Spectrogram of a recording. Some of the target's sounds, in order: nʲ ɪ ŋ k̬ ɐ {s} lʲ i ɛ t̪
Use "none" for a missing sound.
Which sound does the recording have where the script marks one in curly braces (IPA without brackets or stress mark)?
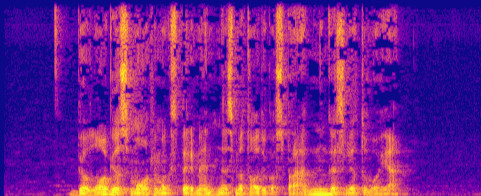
s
